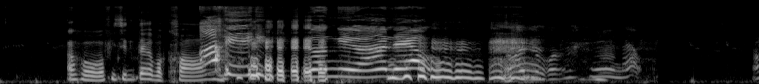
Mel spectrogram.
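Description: A young child talks loudly and with animation close by.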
